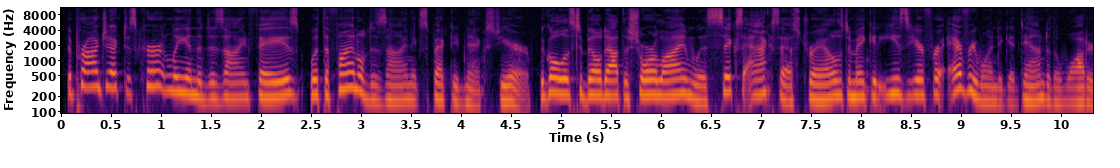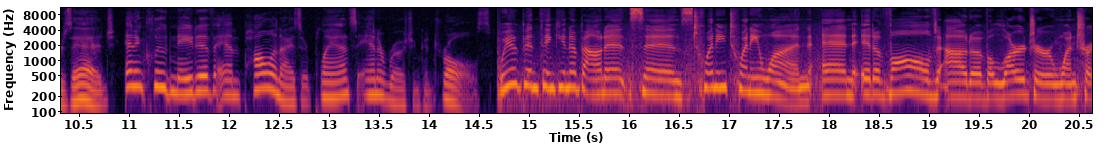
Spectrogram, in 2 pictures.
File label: rap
